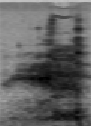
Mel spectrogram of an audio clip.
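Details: A single soft, whistling breath with a faint snort from a sleeping pet in a quiet room; snoring.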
